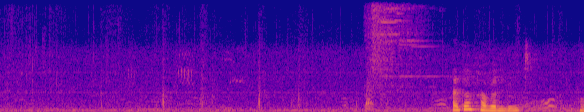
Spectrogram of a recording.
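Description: A fire crackles softly nearby.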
